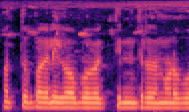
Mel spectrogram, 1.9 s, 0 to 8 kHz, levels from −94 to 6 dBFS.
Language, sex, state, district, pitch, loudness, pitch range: Kannada, male, Karnataka, Koppal, 130 Hz, -16 LUFS, 130-135 Hz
